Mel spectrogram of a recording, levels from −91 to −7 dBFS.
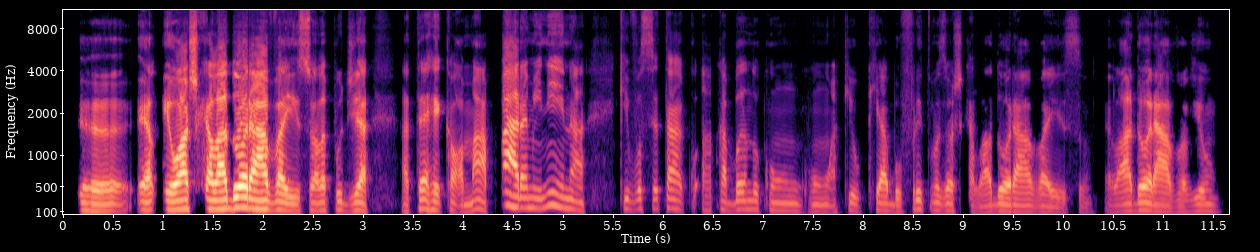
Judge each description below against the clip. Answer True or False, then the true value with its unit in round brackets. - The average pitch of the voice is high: False (120 Hz)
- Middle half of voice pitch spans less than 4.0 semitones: False (5.0 semitones)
